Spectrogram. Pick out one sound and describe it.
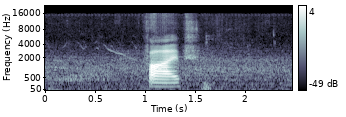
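Small birds chirp nearby.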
